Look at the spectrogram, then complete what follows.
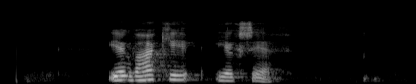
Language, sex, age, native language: Icelandic, female, 50-59, Icelandic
